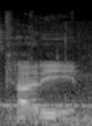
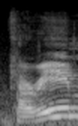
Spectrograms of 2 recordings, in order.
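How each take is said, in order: First: The r is a quick tongue-flick tap. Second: The r is a plain English r.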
